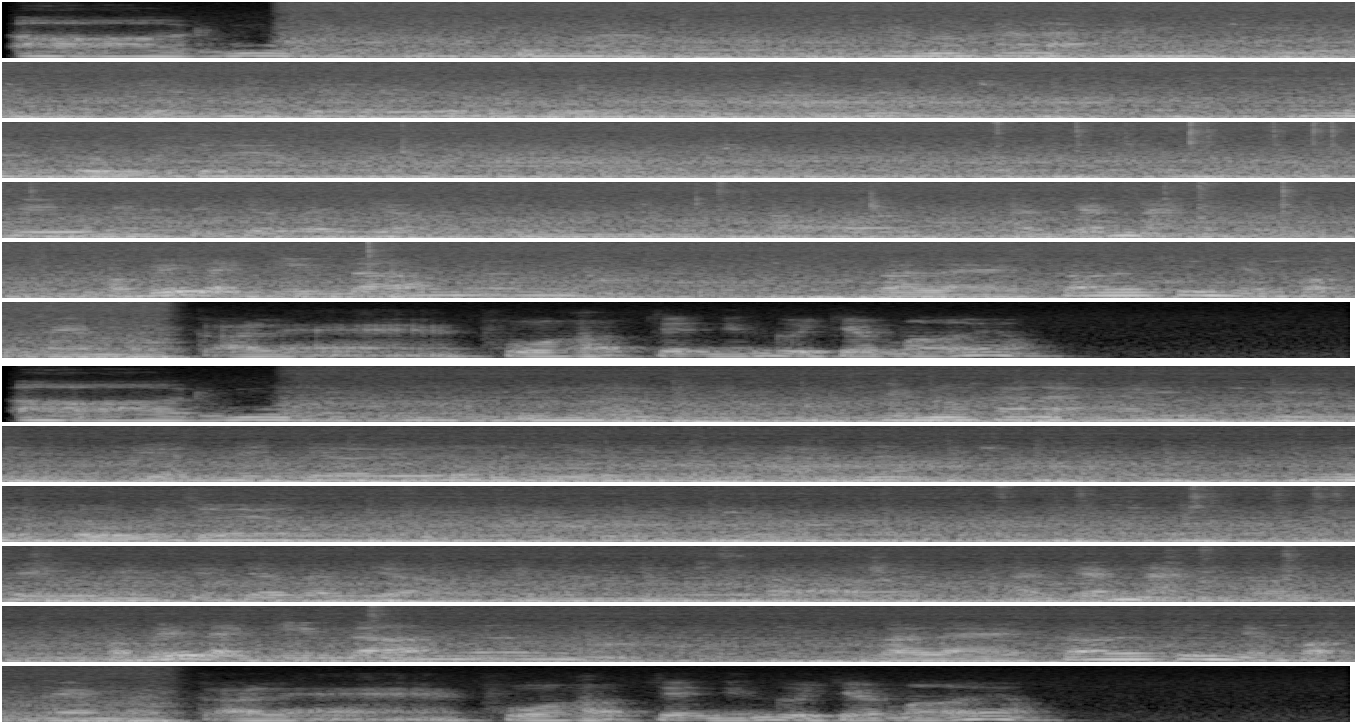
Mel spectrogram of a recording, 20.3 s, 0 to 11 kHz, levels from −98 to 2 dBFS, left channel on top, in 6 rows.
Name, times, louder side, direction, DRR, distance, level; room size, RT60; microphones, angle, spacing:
voice 1, 0.0-1.7 2.2-5.7 6.5-8.9, right 1 dB, ahead, 1.7 m, -33 dB
sound 1, 0.7-17.3, left 3 dB, 90° left, 0.9 m, -37 dB
sound 2, 1.5-15.1, right 2 dB, 85° right, 0.7 m, -34 dB
voice 2, 10.1-13.4 13.8-15.1 15.6-19.5, equal, 25° left, 1.3 m, -32 dB
3.6 x 3.2 x 3.1 m
head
